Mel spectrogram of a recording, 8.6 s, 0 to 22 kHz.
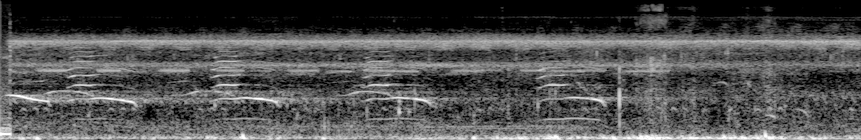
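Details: Indian peafowl at dusk (about 5:30–6 pm) beside a tea garden and dense forest below hills at Oodlabari, Dooars, North Bengal: several peacocks give loud, nasal, arching wails in quick succession over a steady high insect buzz and low wind rumble.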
